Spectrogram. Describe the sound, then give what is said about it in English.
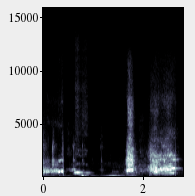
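A dog barks and yips in a few uneven bursts, some drawn out almost into a short howl, with a faint low hum underneath. “this is going to be our new intro to the Got Fit in Japan show. Dog song.”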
